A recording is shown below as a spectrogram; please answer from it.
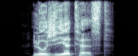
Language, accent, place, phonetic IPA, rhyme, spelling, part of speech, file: German, Germany, Berlin, [loˈʒiːɐ̯təst], -iːɐ̯təst, logiertest, verb, De-logiertest.ogg
- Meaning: inflection of logieren: 1. second-person singular preterite 2. second-person singular subjunctive II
